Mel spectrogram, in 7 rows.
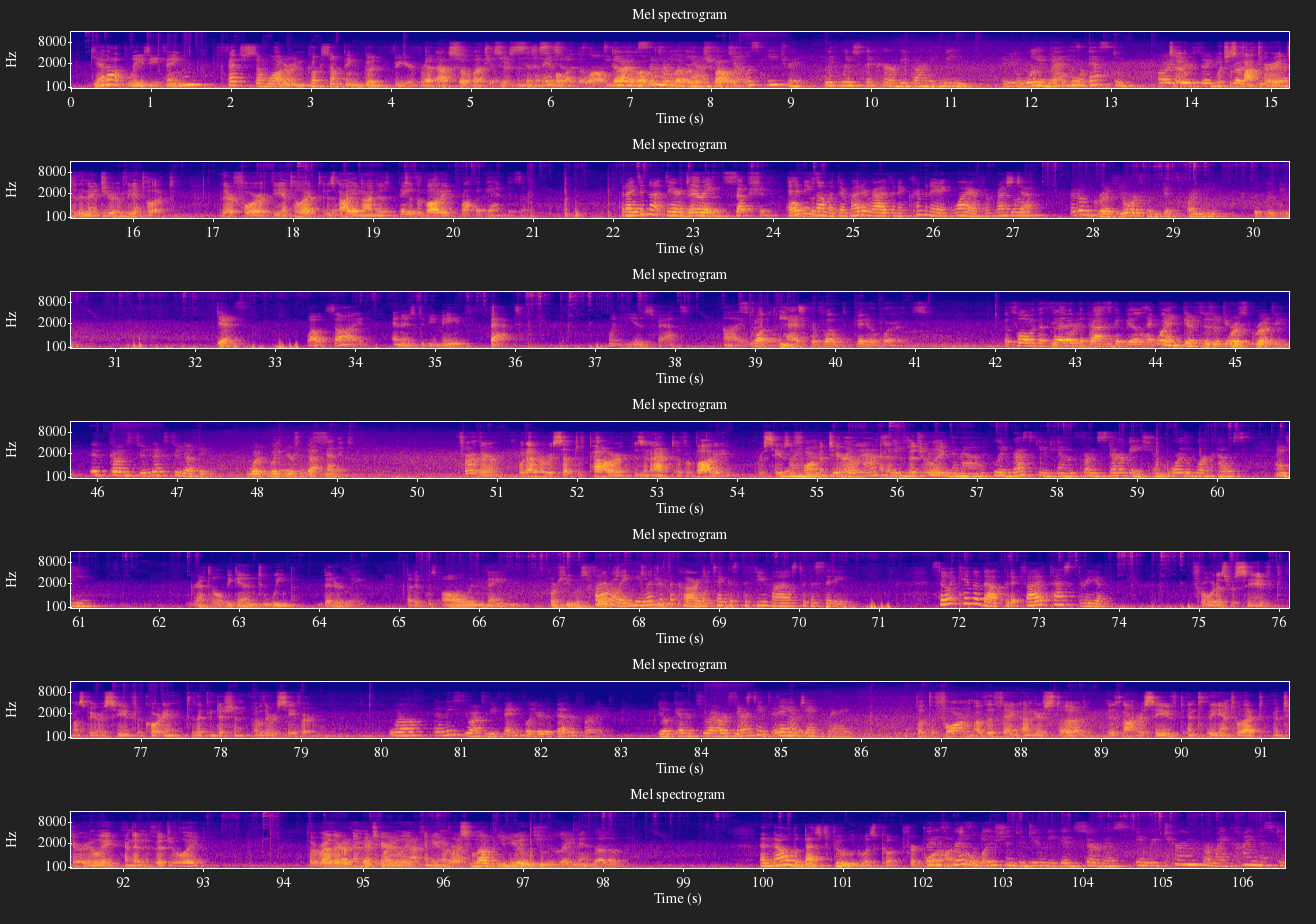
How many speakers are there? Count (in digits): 7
